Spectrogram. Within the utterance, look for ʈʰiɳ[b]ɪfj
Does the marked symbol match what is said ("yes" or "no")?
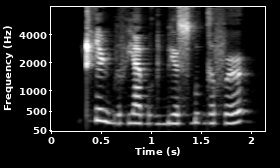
yes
